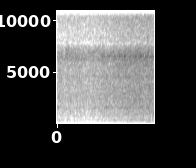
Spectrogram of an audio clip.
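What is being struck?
Nothing is struck.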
